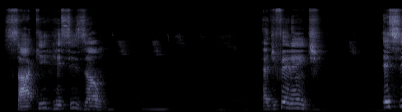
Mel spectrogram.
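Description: A man speaks calmly and close by, with pauses.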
